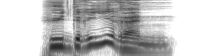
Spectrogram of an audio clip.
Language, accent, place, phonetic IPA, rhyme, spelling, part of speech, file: German, Germany, Berlin, [hyˈdʁiːʁən], -iːʁən, hydrieren, verb, De-hydrieren.ogg
- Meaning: 1. to hydrogenate 2. translation of hydrate in the film "Back to the Future II"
